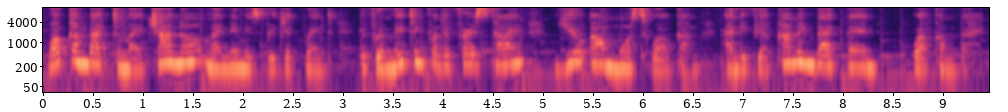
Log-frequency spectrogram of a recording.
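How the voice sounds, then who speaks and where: Middle-aged Zambian woman, channel host, warm dark timbre, structured deliberate delivery over light background music. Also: mid-range voice. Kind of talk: prepared explainer talk to camera.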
